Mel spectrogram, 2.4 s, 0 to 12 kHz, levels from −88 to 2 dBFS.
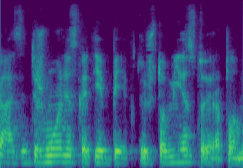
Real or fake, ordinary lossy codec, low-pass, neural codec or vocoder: real; AAC, 48 kbps; 10.8 kHz; none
